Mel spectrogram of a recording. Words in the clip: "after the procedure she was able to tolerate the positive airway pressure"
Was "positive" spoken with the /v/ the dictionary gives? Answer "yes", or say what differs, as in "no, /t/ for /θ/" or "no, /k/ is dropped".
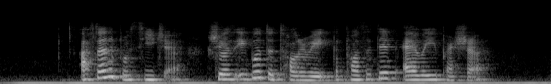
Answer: yes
